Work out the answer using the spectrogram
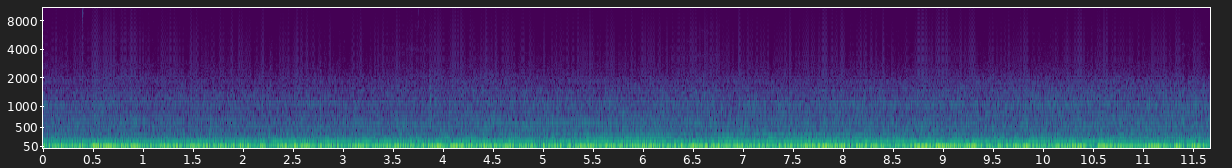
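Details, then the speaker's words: Mk2 Golf with Weber carburettor conversion after fixing the intake manifold gasket, climbing a steep hill: steady deep drone with no stumbles or flat spots. Pulling well; the alternator belt squeaked earlier. "oh yeah it's pulling really well driving lovely"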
